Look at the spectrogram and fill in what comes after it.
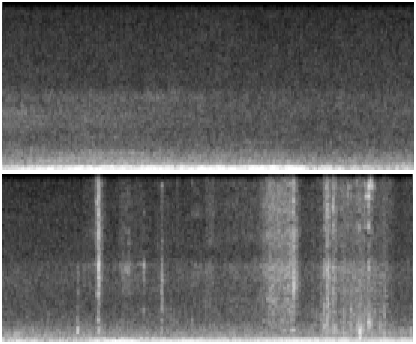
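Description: Mini Cooper's four-cylinder engine running steadily, heard from inside the cabin; its note drops to a lower pitch about two to three seconds in. A few light clicks and rustles come near the end.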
